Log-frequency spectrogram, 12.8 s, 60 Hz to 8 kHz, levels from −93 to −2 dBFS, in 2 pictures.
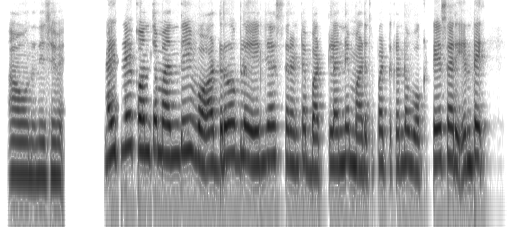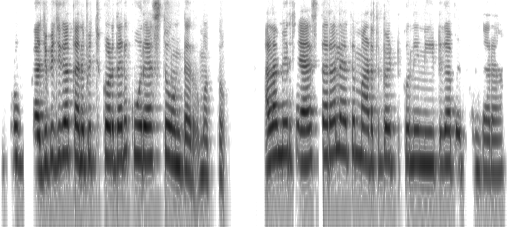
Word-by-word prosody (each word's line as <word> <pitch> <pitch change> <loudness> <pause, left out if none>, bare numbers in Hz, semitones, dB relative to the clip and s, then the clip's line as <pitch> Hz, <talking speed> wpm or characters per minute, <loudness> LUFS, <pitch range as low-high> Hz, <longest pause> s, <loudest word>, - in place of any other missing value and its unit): అవును 185 -1 -3
నిజమే. 185 -1 -4 0.6
అయితే 300 +3 +2
కొంతమంది 295 -2 +3 0.2
వాడ్రో‌బ్‌లో 255 +4 +3
ఏం 235 - 0
జేస్తారంటే, 250 -3 -2
బట్టలన్నీ 230 +4 -2
మడత 210 -1 -4
పట్టకుండా 235 0 -4
ఒకటేసారి 250 +4 +1
అంటే 235 +3 +3 0.6
ఉప్ 240 -3 -3
గజిబిజిగా 245 +5 +3
కనిపించకూడదని 260 +2 +2
కూరేస్తూ 260 0 +3
ఉంటారు 210 -4 0
మొత్తం. 190 -1 -12 0.5
అలా 265 +3 +5
మీరు 285 -1 0
చేస్తారా? 245 +4 +2
లేపోతే 295 -1 -1
మడత 245 -1 -4
పెట్టుకొని, 250 0 -3
నీట్‌గా 235 0 -1
పెట్టుకుంటారా? 205 -3 -7
245 Hz, 120 wpm, -22 LUFS, 225-265 Hz, 0.6 s, అలా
